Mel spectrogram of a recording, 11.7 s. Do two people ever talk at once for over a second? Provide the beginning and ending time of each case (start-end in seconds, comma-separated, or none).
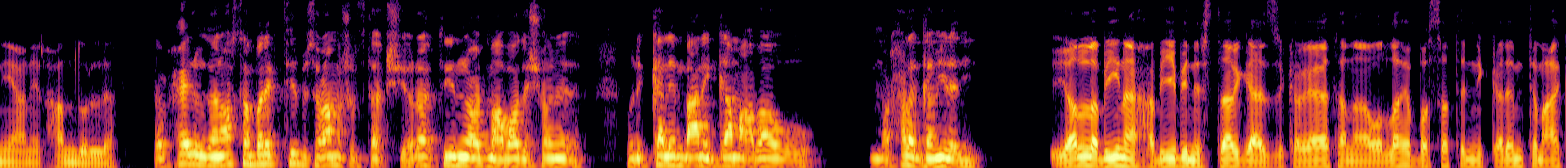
none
